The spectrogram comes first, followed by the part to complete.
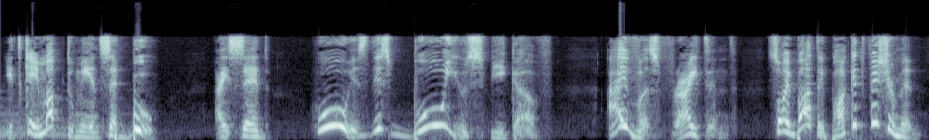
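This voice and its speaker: A woman acting a dim, dreamy oddball in a comedy audio drama, guileless and innocent. The high voice is very sing-song and unhurried, over clear music. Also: wildly swooping pitch, lo-fi sound. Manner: guileless non sequiturs.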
